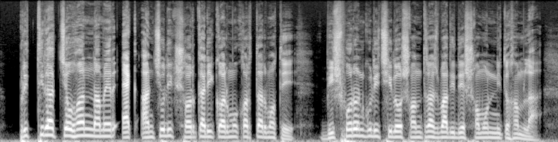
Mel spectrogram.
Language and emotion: Bengali, neutral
